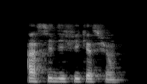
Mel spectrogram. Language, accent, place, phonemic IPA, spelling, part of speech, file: French, France, Lyon, /a.si.di.fi.ka.sjɔ̃/, acidification, noun, LL-Q150 (fra)-acidification.wav
- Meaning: acidification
